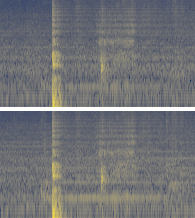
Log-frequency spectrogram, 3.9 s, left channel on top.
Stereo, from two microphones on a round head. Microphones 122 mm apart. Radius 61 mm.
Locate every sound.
1.1 s dishes clattering: 5° left (ahead or behind)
